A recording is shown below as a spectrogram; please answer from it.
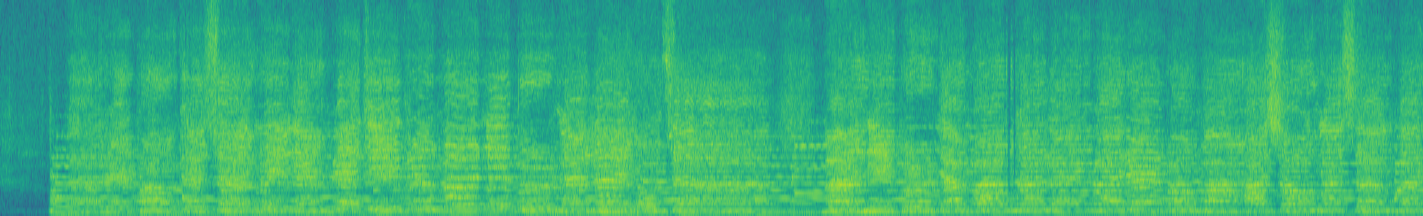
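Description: A choir singing a gospel song, coming in suddenly about half a second in.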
